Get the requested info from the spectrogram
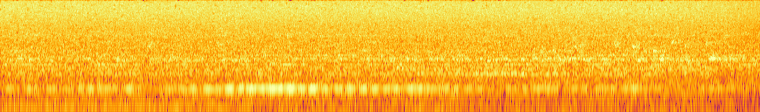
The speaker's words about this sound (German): Du hörst das sanfte Plätschern des Wasserfalls.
